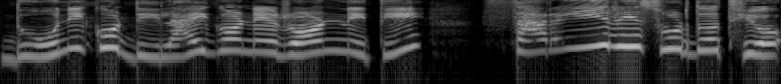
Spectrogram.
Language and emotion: Nepali, disgusted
